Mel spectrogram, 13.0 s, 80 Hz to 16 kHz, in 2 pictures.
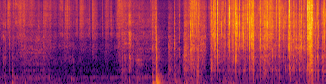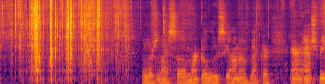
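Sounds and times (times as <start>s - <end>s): wrapper tearing and crinkling: 3.7s - 9.2s.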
